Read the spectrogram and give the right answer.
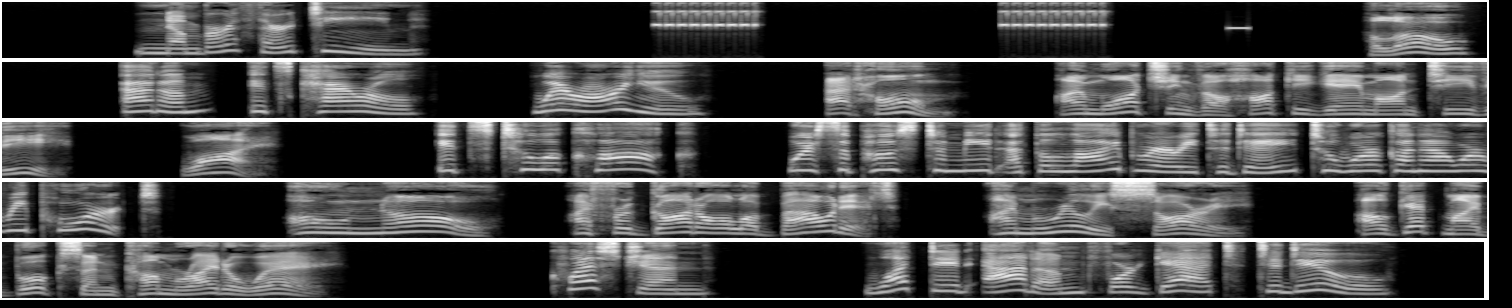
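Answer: Meet Carol at the library to work on their report.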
